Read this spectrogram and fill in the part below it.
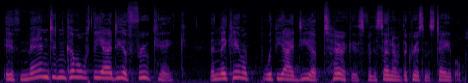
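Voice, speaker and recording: A woman's voice: fairly high pitch, fast talker, dark tone, close to an everyday voice. A woman playing a harried, proud old-time household woman, telling a wry, emphatic theatrical monologue that lingers over its lists. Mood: wry, exasperated. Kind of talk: theatrical storytelling monologue on stage. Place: live stage performance in a recreation hall.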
